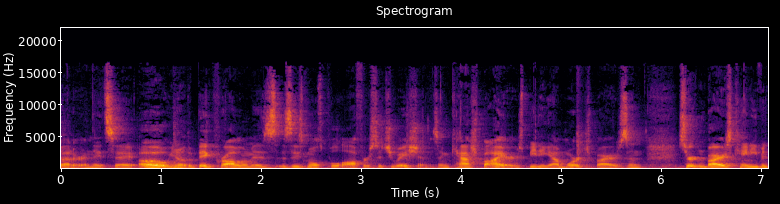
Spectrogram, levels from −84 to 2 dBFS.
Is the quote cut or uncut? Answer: uncut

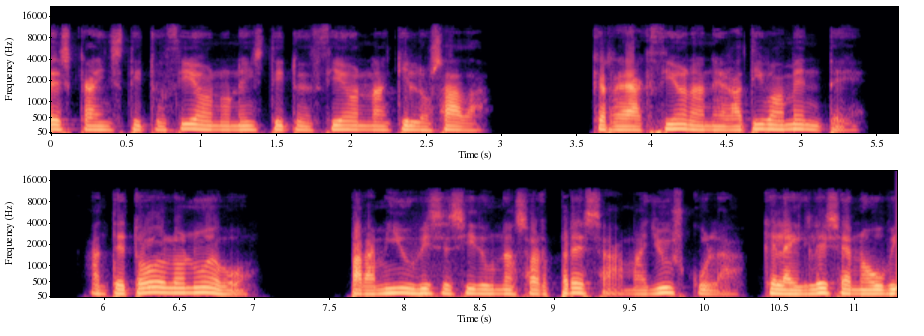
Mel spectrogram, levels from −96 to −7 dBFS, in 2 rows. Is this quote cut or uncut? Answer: cut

